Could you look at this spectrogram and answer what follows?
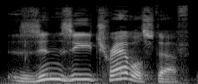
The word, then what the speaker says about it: Zinzi Travel Stuff: And I'm pronouncing it Zinzi Travel Stuff.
